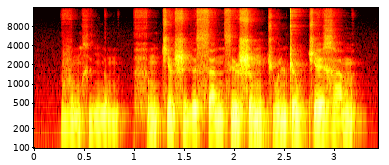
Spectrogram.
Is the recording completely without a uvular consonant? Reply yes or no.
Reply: yes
